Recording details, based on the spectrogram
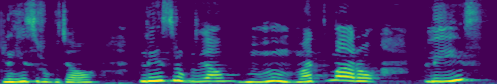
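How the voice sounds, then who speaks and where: A woman reading a fan story voices a timid young man, frightened and pleading. He stammers in a high voice. The recording is dull and lo-fi. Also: moderate pace, dark tone, close to an everyday voice. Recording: dull lo-fi sound.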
